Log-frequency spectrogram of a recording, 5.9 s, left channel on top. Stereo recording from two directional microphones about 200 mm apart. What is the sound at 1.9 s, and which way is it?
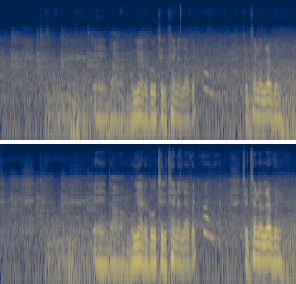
Speech, 55° right (ahead or behind).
